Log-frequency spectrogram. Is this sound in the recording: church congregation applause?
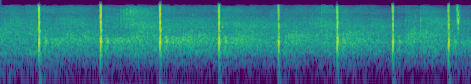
yes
